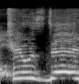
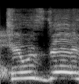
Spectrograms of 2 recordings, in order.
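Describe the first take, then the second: No difference in how they are said.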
